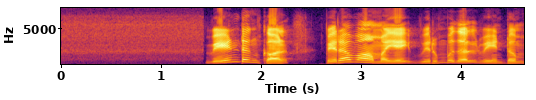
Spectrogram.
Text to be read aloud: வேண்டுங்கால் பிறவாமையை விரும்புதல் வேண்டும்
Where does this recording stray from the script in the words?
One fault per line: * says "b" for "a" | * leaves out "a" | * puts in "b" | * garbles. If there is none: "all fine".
all fine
